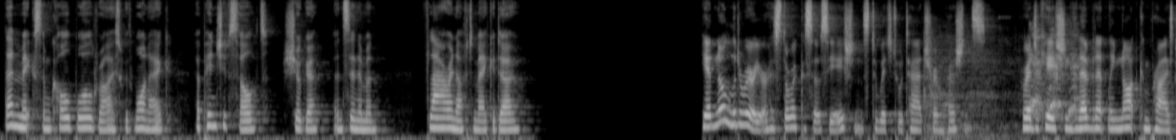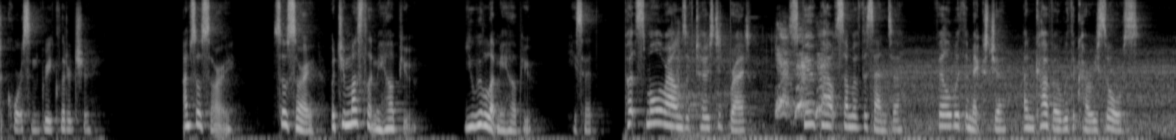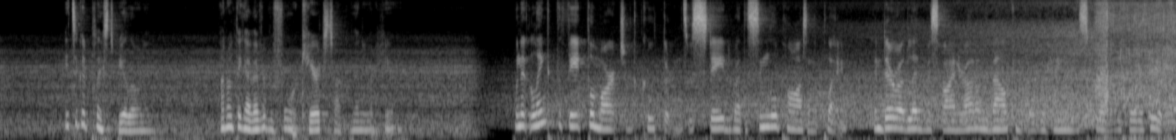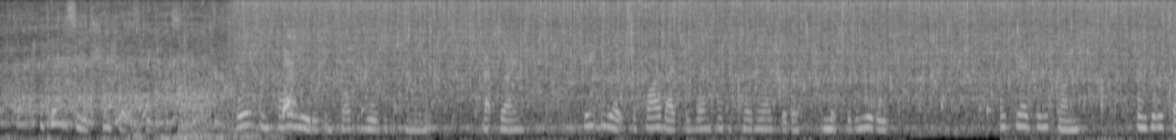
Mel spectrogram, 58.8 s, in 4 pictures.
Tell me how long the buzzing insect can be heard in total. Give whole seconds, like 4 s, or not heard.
not heard.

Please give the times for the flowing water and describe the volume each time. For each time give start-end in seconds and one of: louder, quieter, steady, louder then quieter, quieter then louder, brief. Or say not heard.
25.6-58.7 louder.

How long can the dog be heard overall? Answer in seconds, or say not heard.
6 s.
